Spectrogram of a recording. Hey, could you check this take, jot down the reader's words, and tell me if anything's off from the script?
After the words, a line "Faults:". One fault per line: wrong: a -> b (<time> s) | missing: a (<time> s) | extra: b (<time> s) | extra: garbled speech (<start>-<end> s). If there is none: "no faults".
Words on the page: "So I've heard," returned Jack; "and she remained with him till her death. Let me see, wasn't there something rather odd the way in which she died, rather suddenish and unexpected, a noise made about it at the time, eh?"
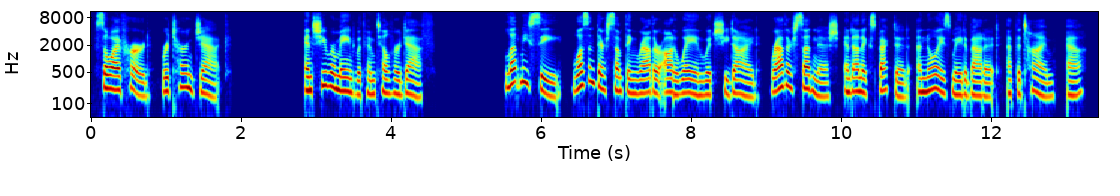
"So I've heard," returned Jack; "and she remained with him till her death. Let me see, wasn't there something rather odd the way in which she died, rather suddenish and unexpected, a noise made about it at the time, eh?"
Faults:
no faults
